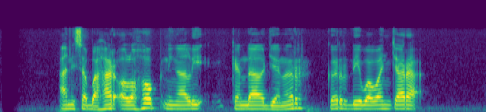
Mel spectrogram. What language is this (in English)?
Sundanese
